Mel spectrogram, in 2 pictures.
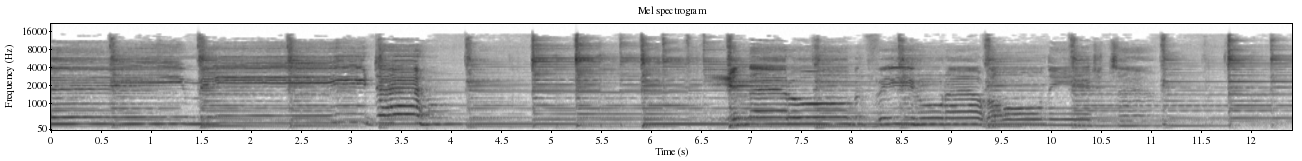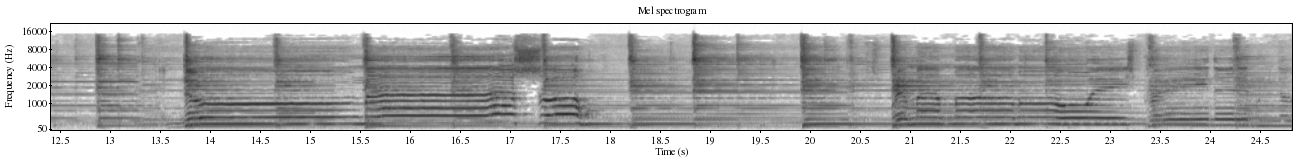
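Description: Acoustic guitar strummed steadily through a slow country ballad passage, with a held melody line over it in four long phrases that bend at their ends.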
